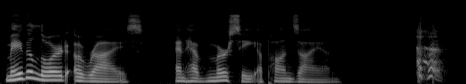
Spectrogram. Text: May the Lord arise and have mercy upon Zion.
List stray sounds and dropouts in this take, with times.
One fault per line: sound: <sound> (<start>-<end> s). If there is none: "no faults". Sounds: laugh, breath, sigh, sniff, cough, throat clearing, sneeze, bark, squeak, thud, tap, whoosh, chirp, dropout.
sound: cough (4.2-4.5 s)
